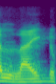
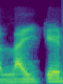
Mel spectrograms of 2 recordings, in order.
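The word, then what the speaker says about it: liked: हां लाइक्ड अच्छा किया लाइक्ड बोला लाइकेट नहीं बोला प्रैक्टिस की है सर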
